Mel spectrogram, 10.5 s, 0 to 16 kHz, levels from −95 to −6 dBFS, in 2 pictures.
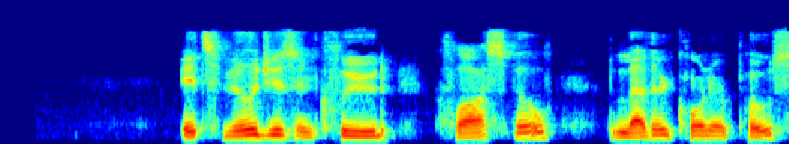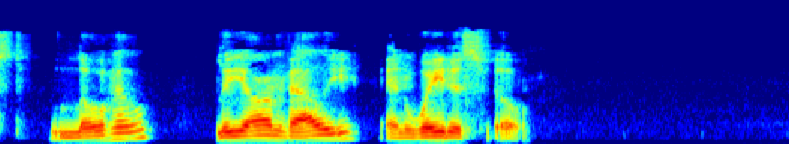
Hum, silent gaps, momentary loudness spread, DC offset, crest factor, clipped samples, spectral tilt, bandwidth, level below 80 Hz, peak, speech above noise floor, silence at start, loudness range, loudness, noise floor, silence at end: none; none; 13 LU; under 0.1%; 18 dB; under 0.1%; -6 dB/octave; 7.4 kHz; -74 dBFS; -6 dBFS; 59 dB; 1.2 s; 3 LU; -22 LUFS; -80 dBFS; 1.8 s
